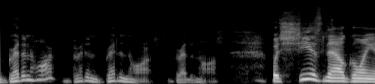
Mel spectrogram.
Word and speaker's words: Bredehoft: How do you pronounce her name? Bredehoft.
